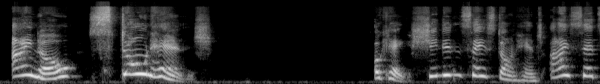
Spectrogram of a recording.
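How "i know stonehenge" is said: excited realization. Retold or imitated. Sudden realisation.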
